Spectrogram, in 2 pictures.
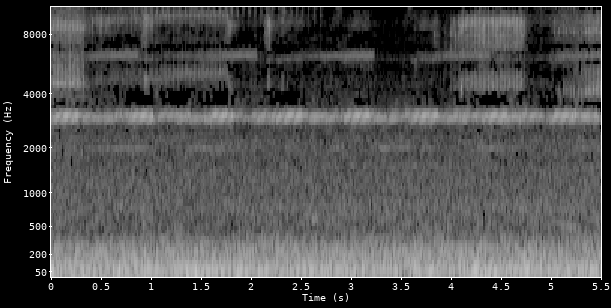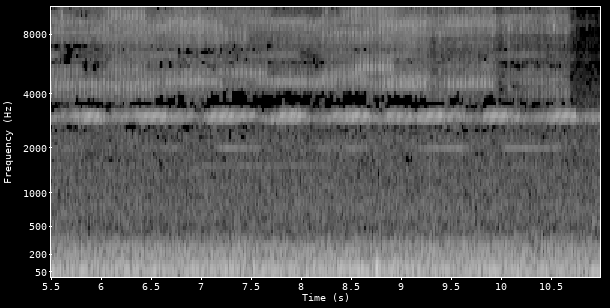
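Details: Night insects in rural countryside keep up an evenly pulsed high trill, beating in rapid regular bursts, while thinner, higher chirps overlap in patches; a low background rumble persists underneath.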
